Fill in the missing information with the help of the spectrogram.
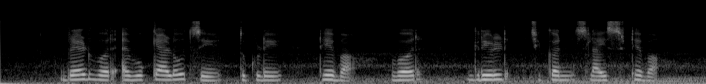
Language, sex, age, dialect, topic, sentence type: Marathi, female, 18-24, Southern Konkan, agriculture, statement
